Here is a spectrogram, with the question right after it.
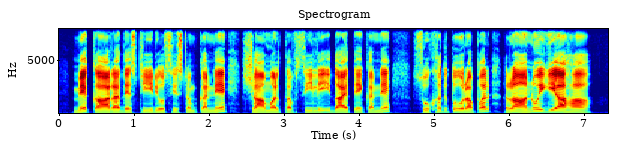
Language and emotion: Dogri, surprised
